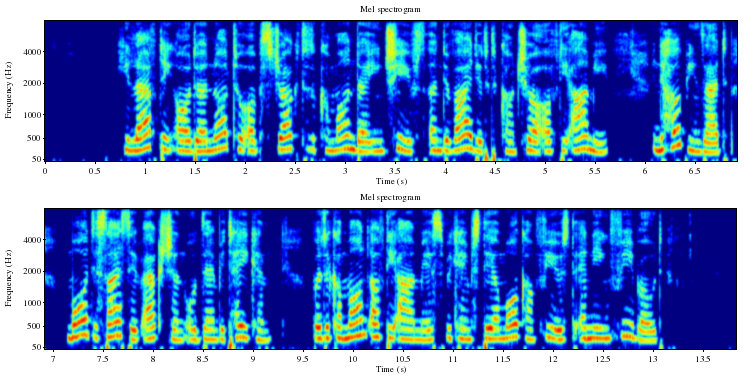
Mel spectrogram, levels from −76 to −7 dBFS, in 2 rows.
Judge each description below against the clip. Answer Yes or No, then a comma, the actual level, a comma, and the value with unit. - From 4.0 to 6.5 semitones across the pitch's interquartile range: No, average, 3.1 semitones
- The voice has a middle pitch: No, high, 230 Hz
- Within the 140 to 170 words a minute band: Yes, average, 165 wpm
